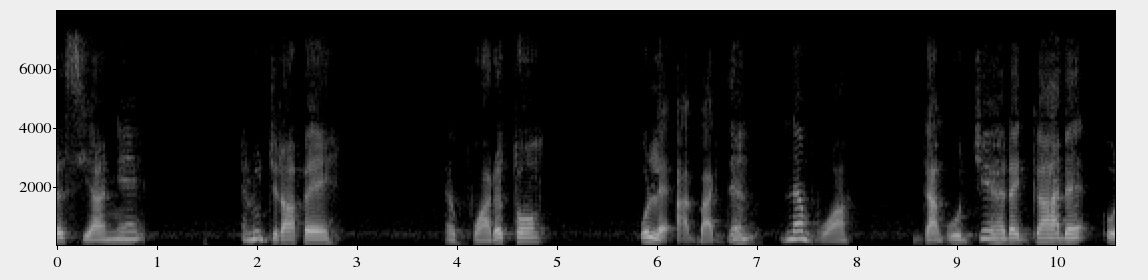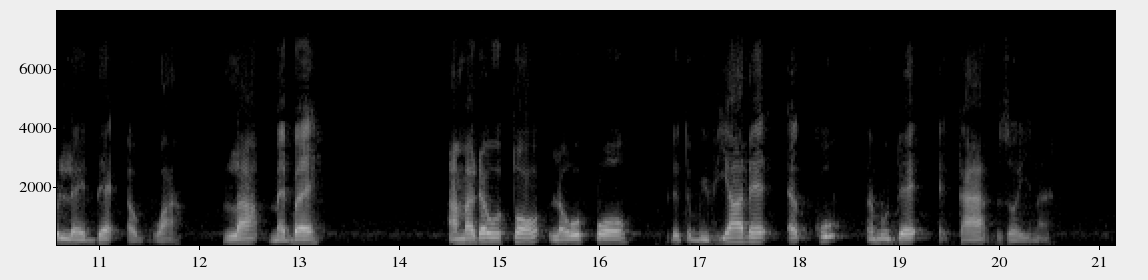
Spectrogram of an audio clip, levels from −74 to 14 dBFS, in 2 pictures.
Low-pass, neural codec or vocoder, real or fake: 7.2 kHz; codec, 24 kHz, 0.9 kbps, WavTokenizer, medium speech release version 2; fake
